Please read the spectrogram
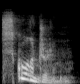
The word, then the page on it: squadron: British English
